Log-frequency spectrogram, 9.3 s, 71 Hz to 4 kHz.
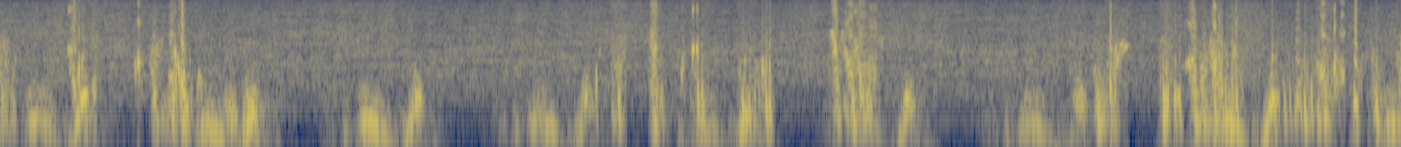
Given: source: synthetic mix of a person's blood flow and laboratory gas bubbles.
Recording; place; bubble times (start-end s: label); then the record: Doppler ultrasound of blood flow; precordium
0.00-0.12 s: bubbles
0.44-0.67 s: bubbles
0.88-1.60 s: bubbles
3.94-4.02 s: bubbles
4.07-4.17 s: bubbles
4.31-4.44 s: bubbles
4.53-4.73 s: bubbles
4.91-5.17 s: bubbles
5.52-5.90 s: bubbles
7.28-7.53 s: bubbles
7.71-8.29 s: bubbles
8.52-9.08 s: bubbles
9.12-9.23 s: bubbles
9.30-9.35 s: bubbles
From the record:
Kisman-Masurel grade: 333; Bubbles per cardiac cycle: rolling drumbeat, 9 or more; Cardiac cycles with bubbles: 50 to 99%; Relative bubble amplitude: loud (0.450 to 0.775); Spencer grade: 3 (all of the cardiac periods contain showers or single bubble signals, but not dominating or overriding the cardiac motion signals); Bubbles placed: only in the low amplitude regions of the cardiac cycle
